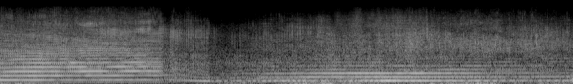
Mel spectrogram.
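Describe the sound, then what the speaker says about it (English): A race car screams past on Sebring International Raceway, its high, steady engine note dropping sharply as it goes by, then a second engine drones on, loud and close with no talking. "Man, that car carries a lot of corner speed."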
